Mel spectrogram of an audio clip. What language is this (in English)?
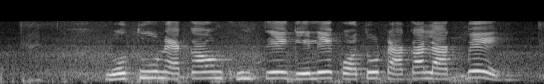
Bangla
